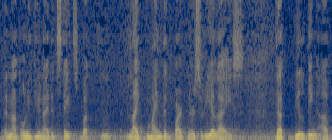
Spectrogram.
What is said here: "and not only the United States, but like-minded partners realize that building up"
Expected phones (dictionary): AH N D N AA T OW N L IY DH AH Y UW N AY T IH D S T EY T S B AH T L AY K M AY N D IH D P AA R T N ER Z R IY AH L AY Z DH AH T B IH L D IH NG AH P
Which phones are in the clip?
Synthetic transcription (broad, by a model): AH N N AA T OW N L IY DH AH Y UW N AY T IH D S T EY T S B AH T L AY K M AY N D IH D P AA R T N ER S R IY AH L AY S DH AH T B IH L D IH NG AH P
